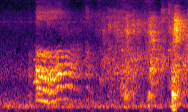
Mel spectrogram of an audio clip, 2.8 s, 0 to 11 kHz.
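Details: Seven newborn Labrador Retriever puppies, born May 24, 2021, with their mother Belle on an indoor live puppy cam. One brief, tonal, wavering whine with layered harmonics is followed by softer rustling and shuffling in a small room.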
